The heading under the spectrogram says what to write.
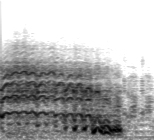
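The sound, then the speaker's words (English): A voice imitates a horse's whinny: a single loud, quavering neigh about a second and a half long, with a shaky high pitch that wobbles and drops before cutting off abruptly. “Now, have you ever consciously thought that you were on your way to becoming a horse?”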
